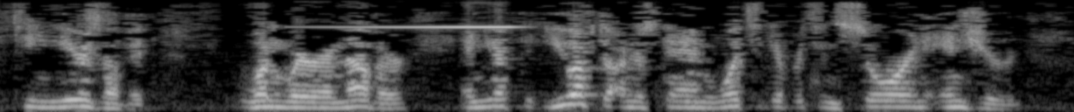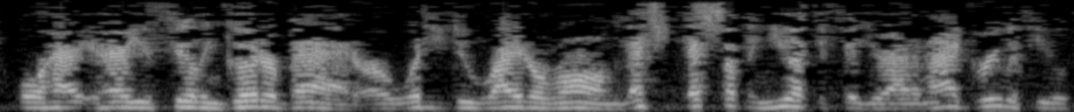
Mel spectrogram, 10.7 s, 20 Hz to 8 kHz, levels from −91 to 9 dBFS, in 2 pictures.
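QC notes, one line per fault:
Throughout: noise suppressor applied to music or sounds. A speech-tuned suppressor stays engaged and treats sustained tones, ambience and reverb as noise, so gain swings by around 10 dB. Attacks pass while held material and tails sink, giving audible pumping and thinning.
0.65–1.26 s, 3.8–4.12 s, 4.99–5.5 s, 7.45–7.68 s, 9.41–9.76 s, 10.18–10.74 s: sound cut by the noise suppressor. In each stretch the suppressor misjudges steady or decaying sound as noise and pulls it down harder than its surroundings. The deepest drops range from about 10 dB to about 20 dB.
1.42–2.69 s: loudspeaker feedback squeal. A 3.8 kHz tone swells over roughly a second to about 10 dB above the programme. The microphone is hearing the loudspeaker it feeds, and loop gain exceeds unity at that frequency, so the tone sustains itself.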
